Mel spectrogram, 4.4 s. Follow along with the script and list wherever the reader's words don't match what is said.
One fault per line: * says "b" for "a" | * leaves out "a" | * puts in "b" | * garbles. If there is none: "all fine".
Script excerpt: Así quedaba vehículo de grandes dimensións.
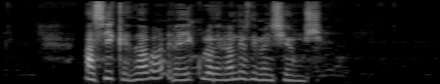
all fine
